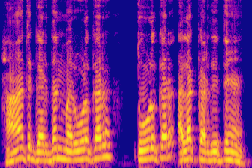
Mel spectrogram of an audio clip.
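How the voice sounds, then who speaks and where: A man's voice: on the high side, unhurried, natural voice. A man voicing a stern, pompous male jinn who orders his slaves about. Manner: stern, commanding.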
